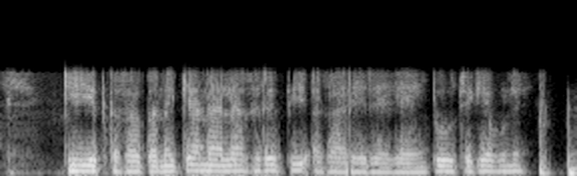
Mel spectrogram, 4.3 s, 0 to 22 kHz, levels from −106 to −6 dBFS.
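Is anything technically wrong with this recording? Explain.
Yes. Throughout the speech, likely Opus compression at a very low rate, which fits about 8 kbps in music mode: starved bands are filled with noise, leaving grainy, rough speech with nothing above 4.4 kHz.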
